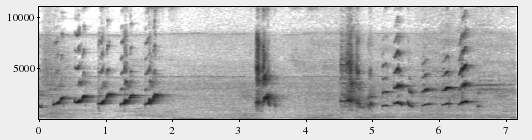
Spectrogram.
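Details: Pet cockatiel, described as talkative, singing indoors: a run of quick rising whistled notes repeated about twice per second. A pause follows, then scratchy chirps and a further series of bright whistles, over a low steady room hum.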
